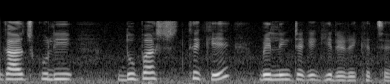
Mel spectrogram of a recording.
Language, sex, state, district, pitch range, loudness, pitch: Bengali, female, West Bengal, Paschim Medinipur, 220-245 Hz, -20 LUFS, 230 Hz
